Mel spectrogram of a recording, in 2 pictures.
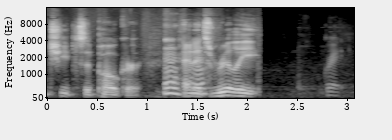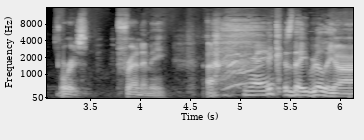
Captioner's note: chuckles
